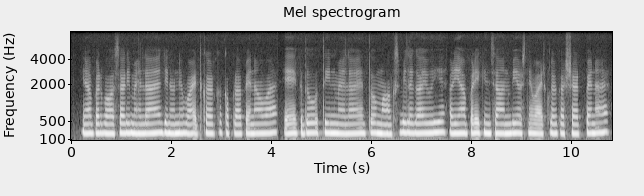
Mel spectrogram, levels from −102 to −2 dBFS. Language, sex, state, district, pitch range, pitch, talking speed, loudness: Hindi, female, Bihar, Saharsa, 215-225 Hz, 215 Hz, 205 wpm, -13 LUFS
